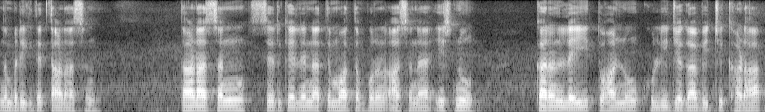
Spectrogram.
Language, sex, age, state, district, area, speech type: Punjabi, male, 30-45, Punjab, Gurdaspur, rural, spontaneous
